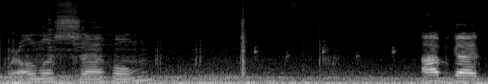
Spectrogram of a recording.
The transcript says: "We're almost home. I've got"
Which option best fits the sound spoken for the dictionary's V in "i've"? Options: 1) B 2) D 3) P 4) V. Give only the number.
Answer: 3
